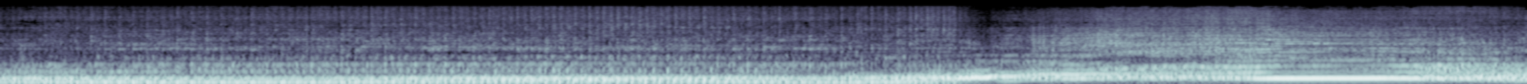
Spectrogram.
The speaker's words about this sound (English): The bass sound for TIE fighters is elephant growls. Elephant growl.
